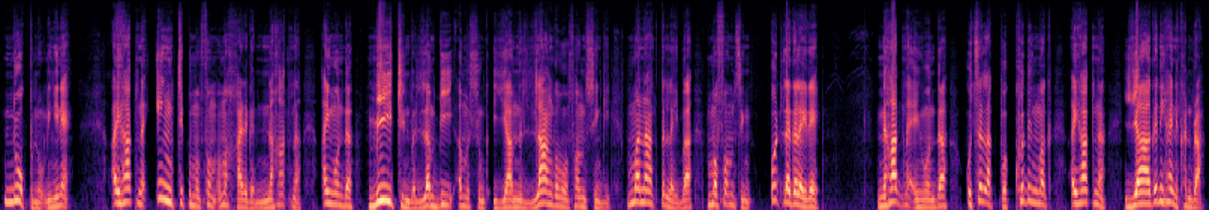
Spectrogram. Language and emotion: Manipuri, angry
